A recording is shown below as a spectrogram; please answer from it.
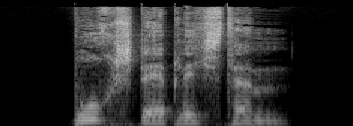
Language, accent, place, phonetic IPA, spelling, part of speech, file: German, Germany, Berlin, [ˈbuːxˌʃtɛːplɪçstəm], buchstäblichstem, adjective, De-buchstäblichstem.ogg
- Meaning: strong dative masculine/neuter singular superlative degree of buchstäblich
